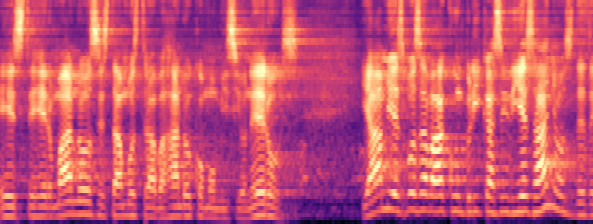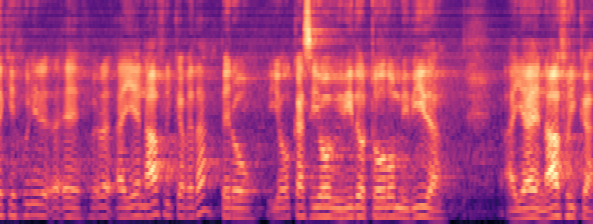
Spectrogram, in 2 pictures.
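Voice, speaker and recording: A man with a non-native accent speaks at a moderate pace, his fairly high pitch carrying lively intonation. Noticeable background noise and audible room echo surround him. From Kenya. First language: not Spanish (speaking Spanish). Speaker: missionary. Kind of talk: church testimony. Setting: church. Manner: halting.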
